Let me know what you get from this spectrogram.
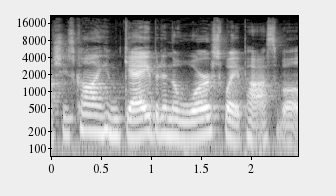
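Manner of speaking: normal talking voice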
